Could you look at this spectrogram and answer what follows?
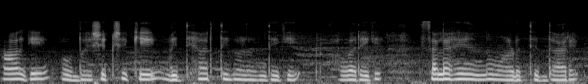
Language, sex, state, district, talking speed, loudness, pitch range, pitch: Kannada, female, Karnataka, Koppal, 70 wpm, -17 LUFS, 210-245 Hz, 230 Hz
